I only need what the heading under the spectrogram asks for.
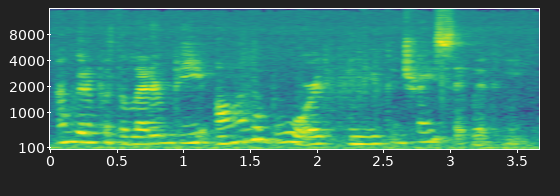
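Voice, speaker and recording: Her voice on the high side, steady in tone and fairly quick, a woman leads a library storytime for young kids with stories and rhymes. She coaxes them along with questions, captured by a distant mic in an echoey room with clear noise.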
